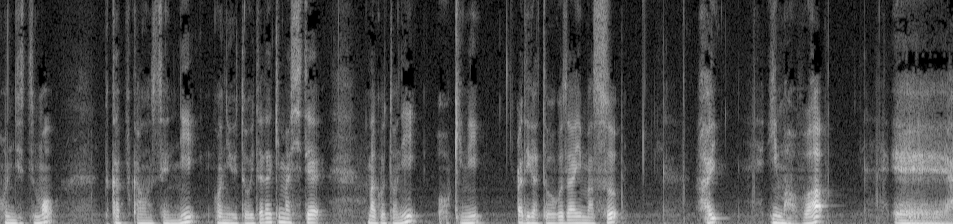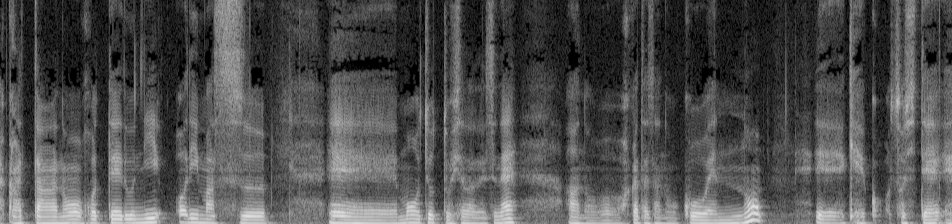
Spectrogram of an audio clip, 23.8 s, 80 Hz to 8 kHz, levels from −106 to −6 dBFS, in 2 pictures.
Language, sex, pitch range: Japanese, male, 110-130 Hz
